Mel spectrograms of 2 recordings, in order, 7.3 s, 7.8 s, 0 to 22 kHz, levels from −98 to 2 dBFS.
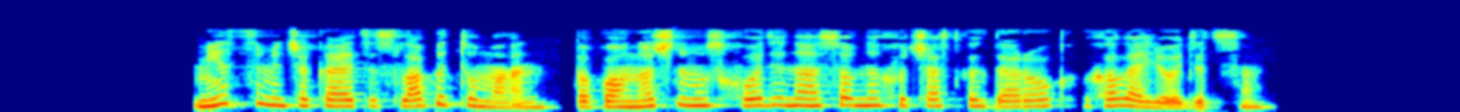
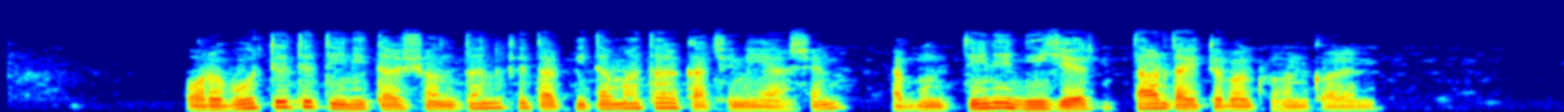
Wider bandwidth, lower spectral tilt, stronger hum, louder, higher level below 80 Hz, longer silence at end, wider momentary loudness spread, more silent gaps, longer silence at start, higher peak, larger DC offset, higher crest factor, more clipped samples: first, 7.8 kHz vs 6.6 kHz; second, -5 dB/octave vs -9 dB/octave; neither; about the same, -18 LUFS vs -18 LUFS; about the same, -60 dBFS vs -56 dBFS; about the same, 0.95 s vs 0.95 s; second, 7 LU vs 11 LU; first, 2.81-2.87 s vs none; about the same, 0.95 s vs 0.95 s; about the same, -2 dBFS vs -2 dBFS; neither; about the same, 18 dB vs 16 dB; neither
